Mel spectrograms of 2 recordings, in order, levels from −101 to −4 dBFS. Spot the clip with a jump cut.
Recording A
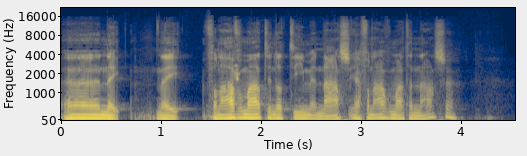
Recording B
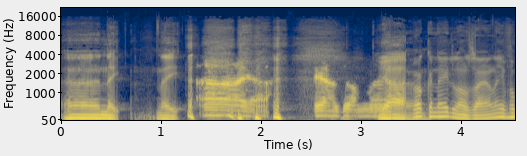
B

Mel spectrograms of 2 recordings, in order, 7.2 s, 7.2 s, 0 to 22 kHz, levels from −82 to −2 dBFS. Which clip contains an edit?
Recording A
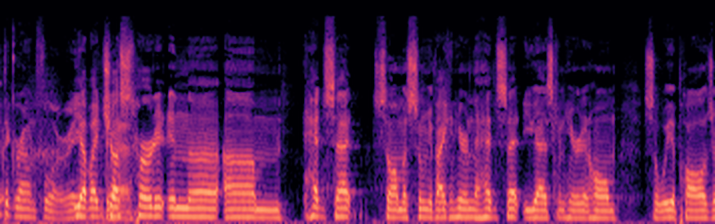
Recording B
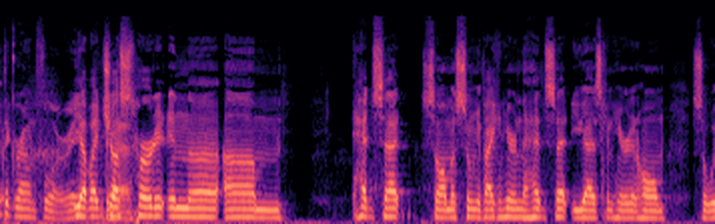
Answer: A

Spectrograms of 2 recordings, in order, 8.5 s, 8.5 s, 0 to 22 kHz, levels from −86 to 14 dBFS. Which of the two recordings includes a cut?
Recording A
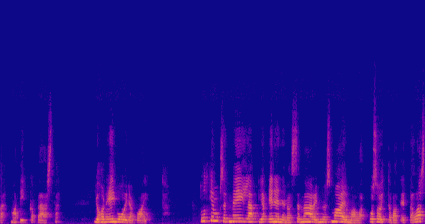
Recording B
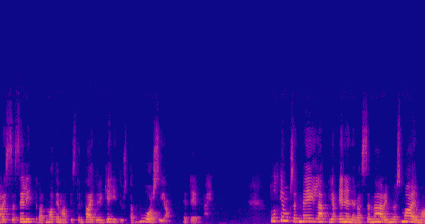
A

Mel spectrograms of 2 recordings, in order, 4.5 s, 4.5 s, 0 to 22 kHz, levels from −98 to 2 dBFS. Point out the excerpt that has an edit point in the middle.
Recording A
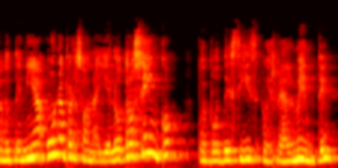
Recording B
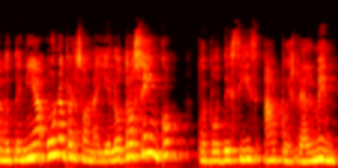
A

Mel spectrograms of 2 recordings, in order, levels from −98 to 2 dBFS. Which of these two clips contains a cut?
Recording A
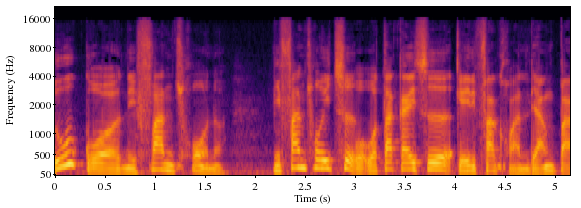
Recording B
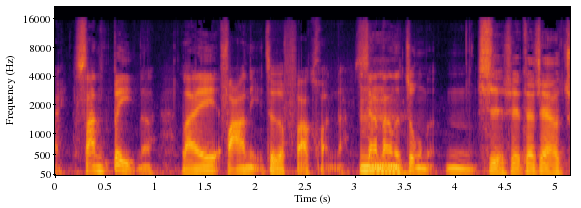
B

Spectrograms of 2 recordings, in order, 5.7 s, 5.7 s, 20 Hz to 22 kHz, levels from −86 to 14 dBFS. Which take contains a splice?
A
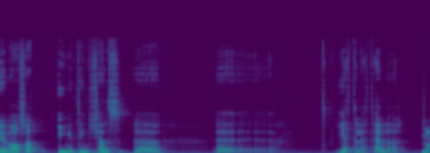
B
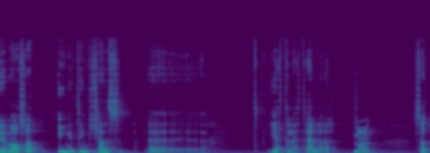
B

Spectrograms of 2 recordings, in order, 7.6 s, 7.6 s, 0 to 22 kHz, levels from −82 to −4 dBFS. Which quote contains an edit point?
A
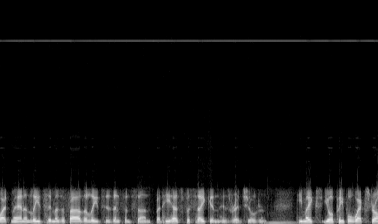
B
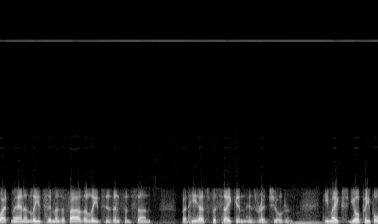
A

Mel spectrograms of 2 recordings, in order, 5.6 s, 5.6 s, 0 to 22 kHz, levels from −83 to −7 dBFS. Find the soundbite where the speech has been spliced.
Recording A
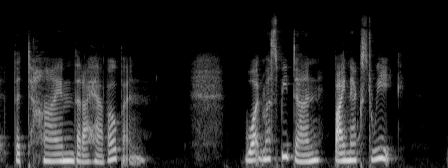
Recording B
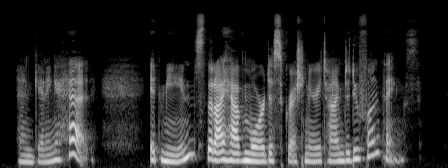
A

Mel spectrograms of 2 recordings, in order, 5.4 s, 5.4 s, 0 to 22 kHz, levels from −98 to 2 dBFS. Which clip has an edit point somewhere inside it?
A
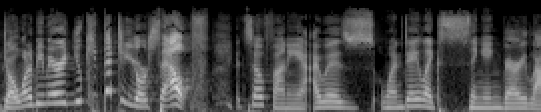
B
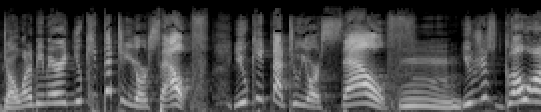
A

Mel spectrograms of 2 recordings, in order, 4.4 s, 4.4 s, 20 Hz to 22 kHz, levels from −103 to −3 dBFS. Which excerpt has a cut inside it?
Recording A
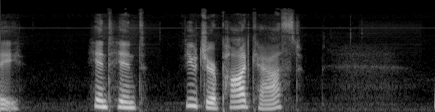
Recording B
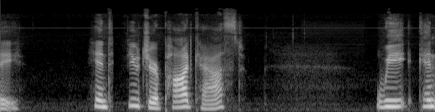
B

